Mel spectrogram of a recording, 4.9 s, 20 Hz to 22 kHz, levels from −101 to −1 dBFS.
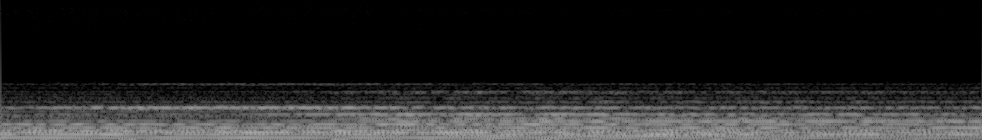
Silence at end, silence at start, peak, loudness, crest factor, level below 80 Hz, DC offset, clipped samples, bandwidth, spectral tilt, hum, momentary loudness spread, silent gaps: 0 s; 0 s; -26 dBFS; -41 LUFS; 14 dB; -54 dBFS; under 0.1%; under 0.1%; 2 kHz; -12.5 dB/octave; none; 3 LU; none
